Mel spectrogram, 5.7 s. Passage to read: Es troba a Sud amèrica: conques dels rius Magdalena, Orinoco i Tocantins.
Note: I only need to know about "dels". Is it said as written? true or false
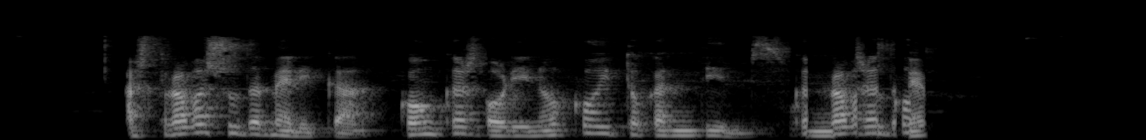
false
